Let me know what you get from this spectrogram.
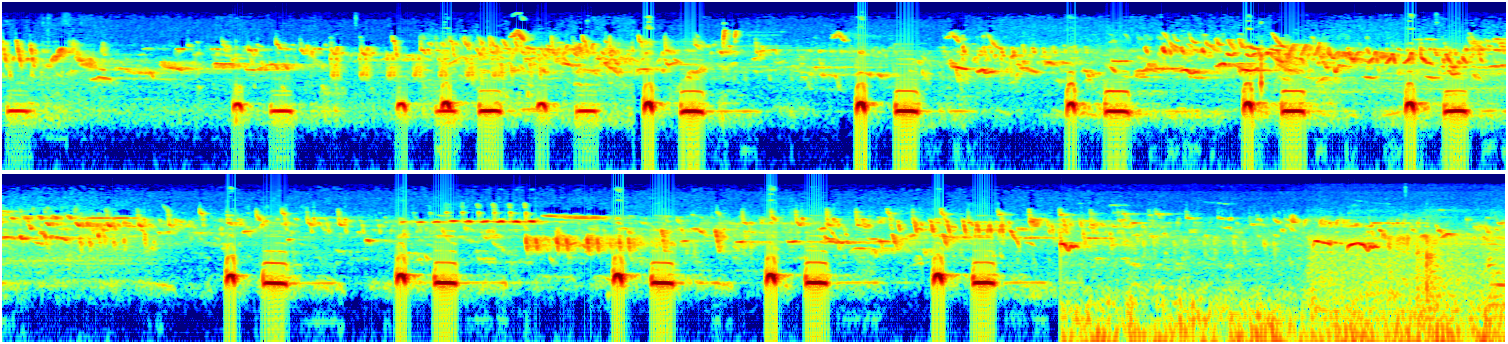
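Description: Birds calling: a low two-note call repeated over and over, roughly once a second, over fainter, higher chirping from other birds. The low calls stop a few seconds before the end.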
